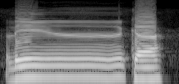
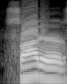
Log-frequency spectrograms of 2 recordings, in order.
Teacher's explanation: Cara membacanya samarkan linnya ke huruf kaf. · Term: ikhfa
